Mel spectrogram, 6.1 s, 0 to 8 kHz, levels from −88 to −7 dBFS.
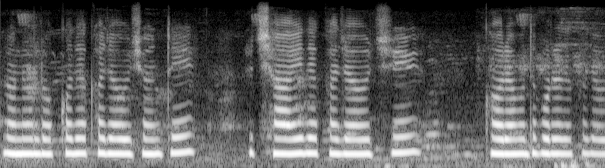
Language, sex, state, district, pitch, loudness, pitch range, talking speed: Odia, female, Odisha, Khordha, 260 Hz, -13 LUFS, 260-270 Hz, 100 wpm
